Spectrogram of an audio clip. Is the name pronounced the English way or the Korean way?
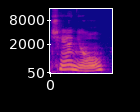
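English. The name has an English-style pronunciation. The speaker calls it wrong.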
